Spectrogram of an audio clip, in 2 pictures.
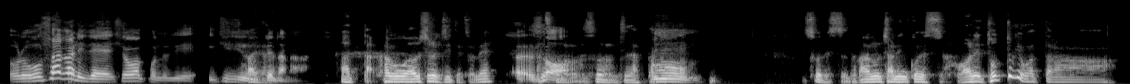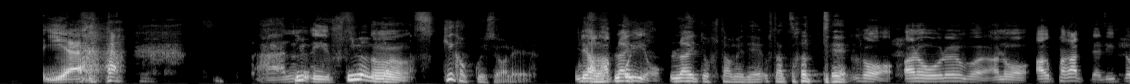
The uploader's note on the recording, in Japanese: ZOOMで収録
